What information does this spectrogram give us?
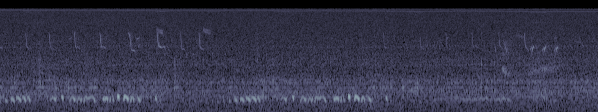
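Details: Black grouse in Lessinia, distant low bubbling phrases rolling for about a second at a time, repeated several times over steady background hiss, with faint high chirps above.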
